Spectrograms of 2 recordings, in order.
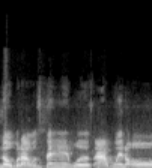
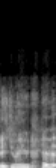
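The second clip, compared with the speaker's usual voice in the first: mock angry outburst, high and snappy, full of attitude; 5 semitones higher than usual. Retelling the daughter confronting the speaker upstairs: imitating a snappy attitude. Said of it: "she came out there with an attitude".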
